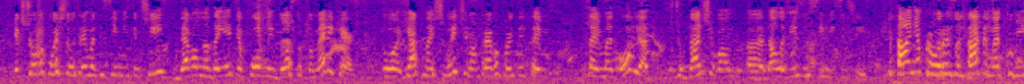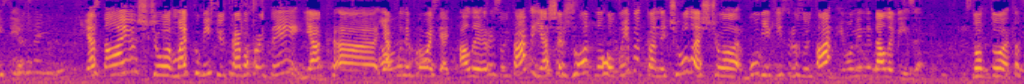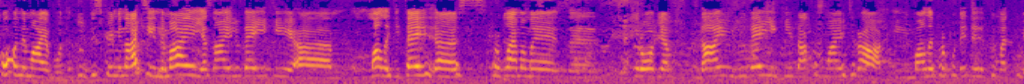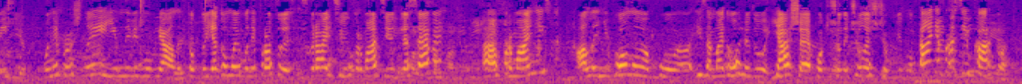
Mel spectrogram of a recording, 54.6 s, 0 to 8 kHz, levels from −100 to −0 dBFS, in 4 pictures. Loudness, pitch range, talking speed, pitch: -25 LUFS, 275-335 Hz, 135 wpm, 300 Hz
